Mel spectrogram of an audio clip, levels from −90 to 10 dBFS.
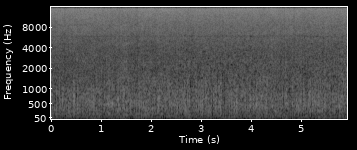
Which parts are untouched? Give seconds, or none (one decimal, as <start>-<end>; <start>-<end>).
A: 2.5-4.1; 4.9-5.9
